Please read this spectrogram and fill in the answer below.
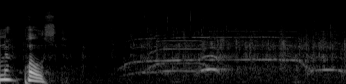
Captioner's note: applause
